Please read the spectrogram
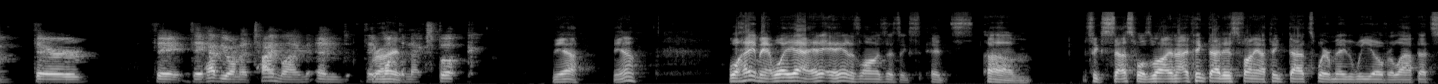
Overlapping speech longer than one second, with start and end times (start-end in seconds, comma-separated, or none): none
